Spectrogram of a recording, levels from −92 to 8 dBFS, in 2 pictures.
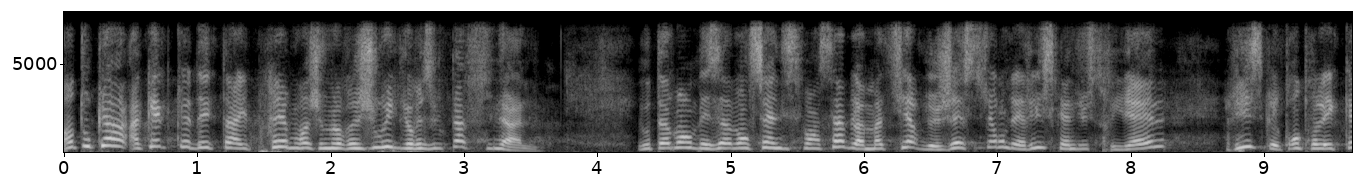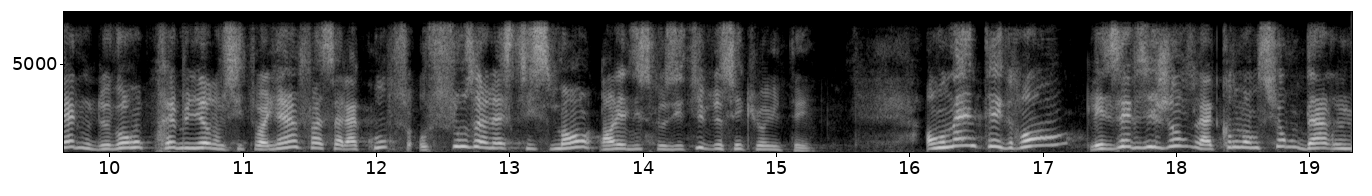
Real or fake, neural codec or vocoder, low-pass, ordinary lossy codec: fake; codec, 24 kHz, 3 kbps, HILCodec; 7.2 kHz; none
